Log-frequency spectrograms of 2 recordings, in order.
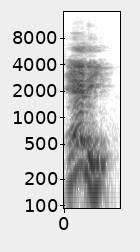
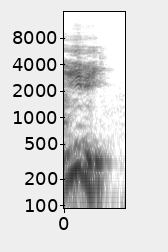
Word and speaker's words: Eddie: and I'm being corrected the pronunciation is Eddie not Edy so my apologies there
